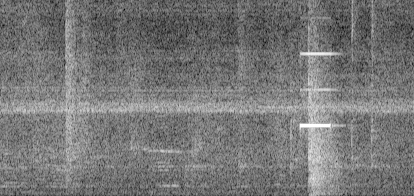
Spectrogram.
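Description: Quiet room tone, then about three seconds in a short high beep from a handheld spectrometer as it takes a reading, together with a brief rustle of handling.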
